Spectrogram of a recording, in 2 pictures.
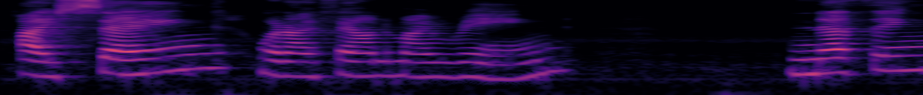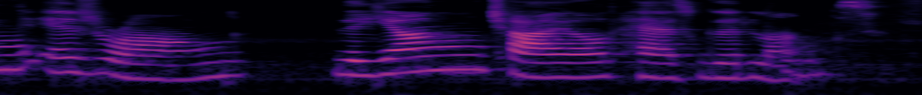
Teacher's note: the middle of the tongue stops all the air from getting out so that it only comes to the nose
